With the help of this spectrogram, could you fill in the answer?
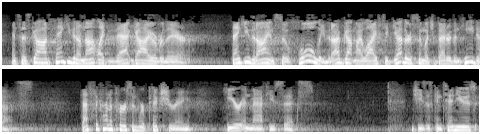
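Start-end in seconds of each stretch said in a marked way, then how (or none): none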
